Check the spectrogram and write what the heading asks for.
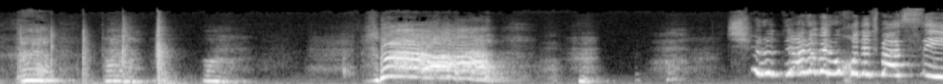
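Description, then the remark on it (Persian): A man's voice imitates a cow with two drawn-out, wavering moo-like bellows, loud, separated by brief bits of speech and a few short knocks. “صدای گاو چرا در میاری؟”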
